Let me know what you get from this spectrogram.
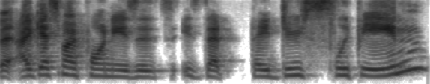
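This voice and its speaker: With an Australian accent, a woman speaks at a moderate pace with fairly even intonation against a quiet background. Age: 40s. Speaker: podcast host and fitness studio owner. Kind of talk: casual interview.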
